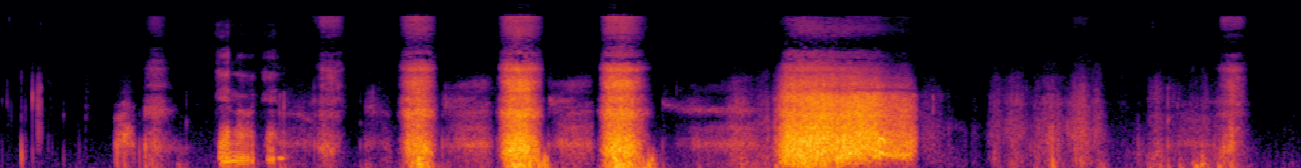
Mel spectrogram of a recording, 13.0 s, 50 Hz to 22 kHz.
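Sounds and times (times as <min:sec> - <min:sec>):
person sneezing: 0:07.8 - 0:09.2.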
